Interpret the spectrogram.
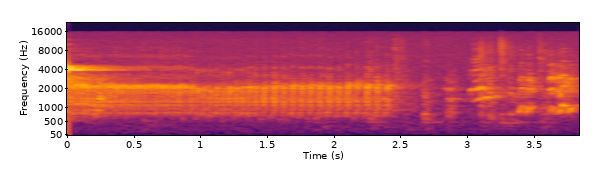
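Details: Waterslager canary, a young novice bird of 2013, singing: a sustained tone over a rapid, even, bubbling roll that beats steadily for about two seconds, then breaks into short choppy notes and rising phrases.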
